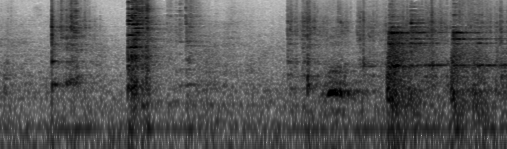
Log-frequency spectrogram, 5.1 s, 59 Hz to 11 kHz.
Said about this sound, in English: Half ounce of that. We have got our Old Forester rye whiskey. 2 ounces of that. Give that a quick stir.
